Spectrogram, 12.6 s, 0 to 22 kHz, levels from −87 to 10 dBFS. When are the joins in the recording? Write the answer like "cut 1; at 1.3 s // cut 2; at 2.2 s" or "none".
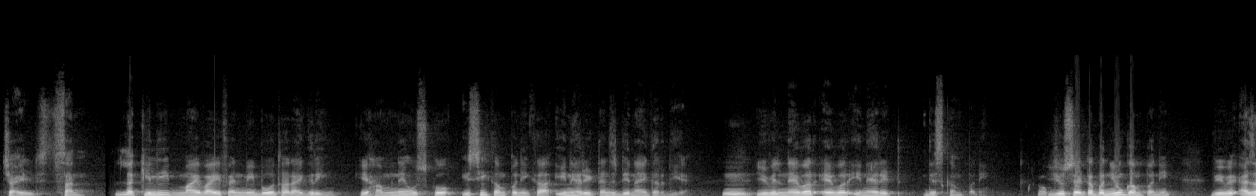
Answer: cut 1; at 1.0 s

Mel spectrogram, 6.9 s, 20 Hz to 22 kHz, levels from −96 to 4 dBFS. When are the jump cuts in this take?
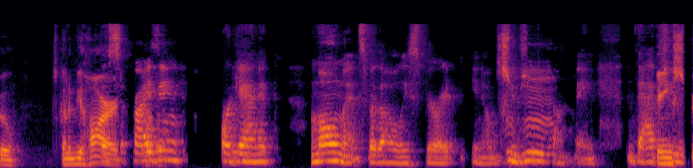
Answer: cut 1; at 3.1 s

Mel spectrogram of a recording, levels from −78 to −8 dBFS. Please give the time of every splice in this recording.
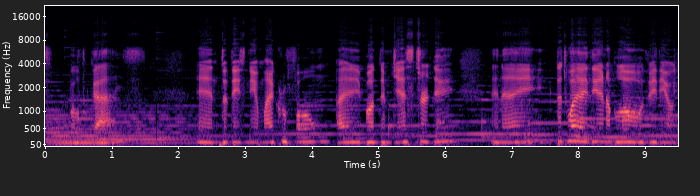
none

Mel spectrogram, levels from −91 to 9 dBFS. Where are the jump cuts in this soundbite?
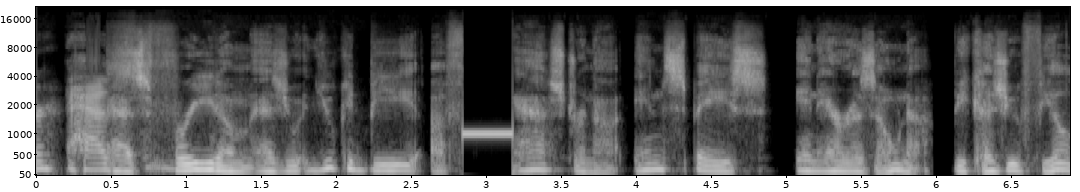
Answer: cut 1; at 6.0 s

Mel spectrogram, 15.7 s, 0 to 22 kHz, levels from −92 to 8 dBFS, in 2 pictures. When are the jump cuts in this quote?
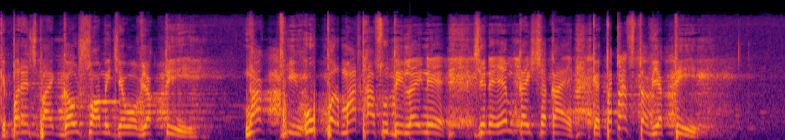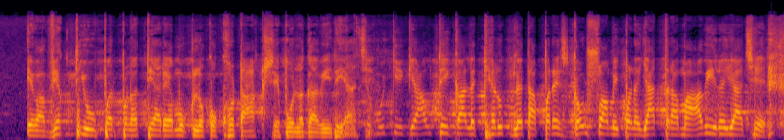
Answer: cut 1; at 11.8 s

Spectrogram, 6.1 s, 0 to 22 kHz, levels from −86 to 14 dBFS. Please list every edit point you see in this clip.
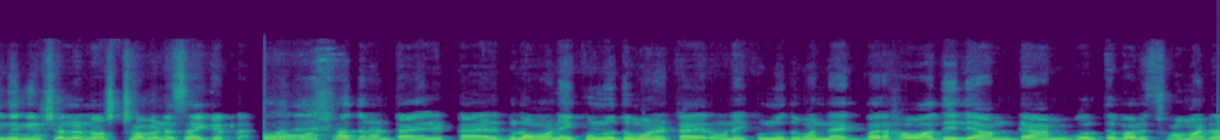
cut 1; at 1.3 s

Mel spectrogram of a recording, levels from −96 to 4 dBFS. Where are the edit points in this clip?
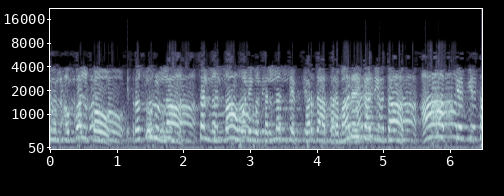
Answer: cut 1; at 1.1 s

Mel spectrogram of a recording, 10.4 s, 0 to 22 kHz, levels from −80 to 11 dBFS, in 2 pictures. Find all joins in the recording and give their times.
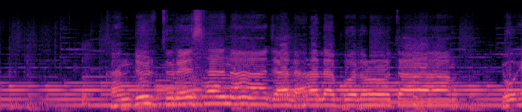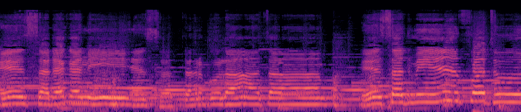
none

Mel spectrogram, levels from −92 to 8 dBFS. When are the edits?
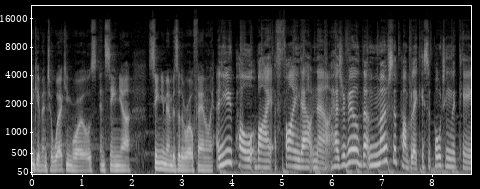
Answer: cut 1; at 3.6 s

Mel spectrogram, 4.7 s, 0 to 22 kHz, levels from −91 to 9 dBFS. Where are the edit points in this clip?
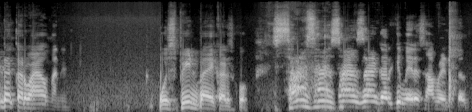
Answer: none

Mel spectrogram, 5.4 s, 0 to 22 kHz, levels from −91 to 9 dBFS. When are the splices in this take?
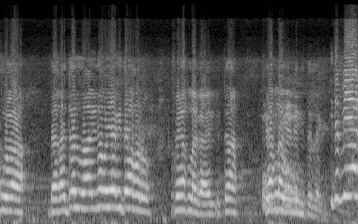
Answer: cut 1; at 2.6 s

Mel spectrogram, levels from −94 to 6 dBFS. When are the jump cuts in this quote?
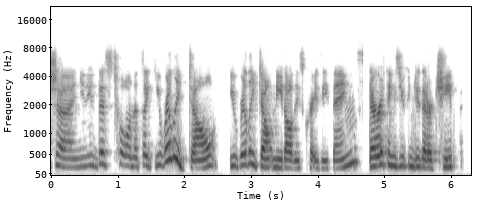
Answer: cut 1; at 4.6 s

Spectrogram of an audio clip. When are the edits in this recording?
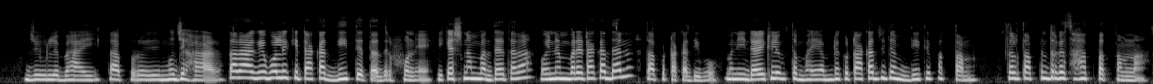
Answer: none

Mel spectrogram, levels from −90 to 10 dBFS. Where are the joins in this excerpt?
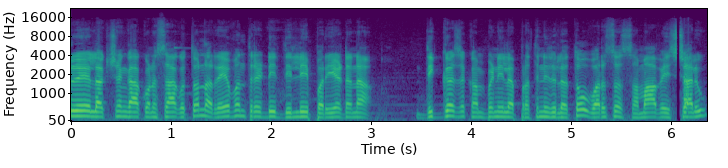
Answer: none

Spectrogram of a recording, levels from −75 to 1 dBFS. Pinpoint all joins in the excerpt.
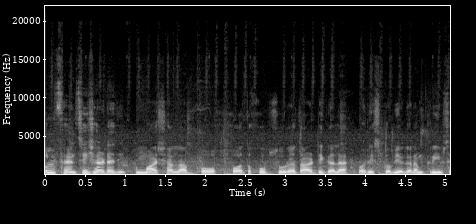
cut 1; at 1.1 s // cut 2; at 3.8 s

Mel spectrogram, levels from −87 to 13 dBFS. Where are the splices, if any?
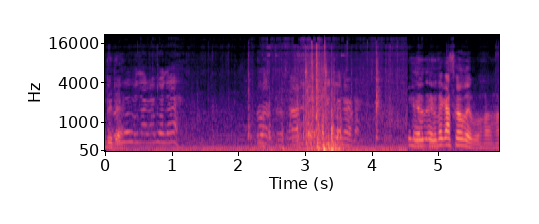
cut 1; at 4.5 s

